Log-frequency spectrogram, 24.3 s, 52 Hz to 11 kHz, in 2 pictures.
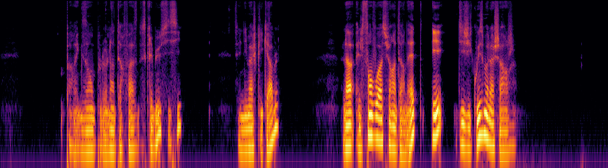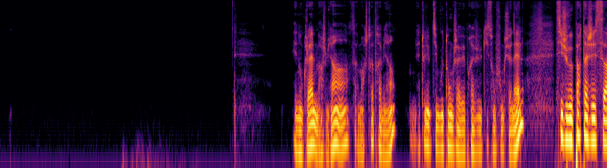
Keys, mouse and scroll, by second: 0.5-0.8 scroll down 1, 2.0 click, 4.5 click, 18.7 click, 20.8 click.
